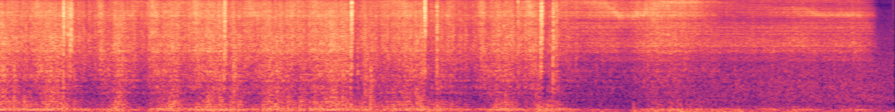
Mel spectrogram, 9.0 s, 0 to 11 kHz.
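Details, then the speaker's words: Freshly swapped Gen 6 454 big-block V8 with hydraulic roller cam in a 1976 C30 dually, while adjusting idle speed and timing: fires, surges and dips unevenly, then dies within seconds; won't idle. Owner suspects timing too advanced, unconfirmed. "This thing will not idle."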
